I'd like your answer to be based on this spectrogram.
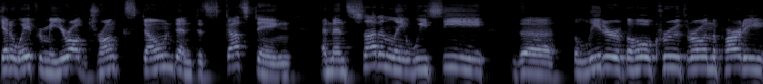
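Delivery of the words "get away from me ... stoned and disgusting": ordinary talk, nothing marked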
